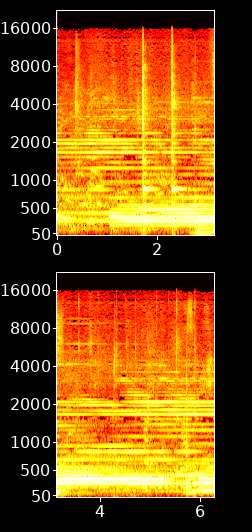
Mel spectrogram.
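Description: A steady drone of several held tones that swells in about a second in, with two sharp tabla strokes just under and just over two seconds in.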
